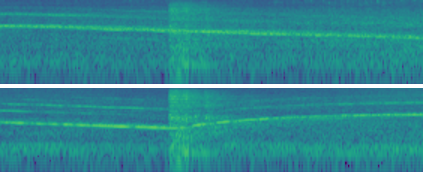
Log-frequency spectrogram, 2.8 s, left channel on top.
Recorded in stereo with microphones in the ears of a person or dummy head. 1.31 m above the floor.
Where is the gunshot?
Centre (ahead or behind), 3 m.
